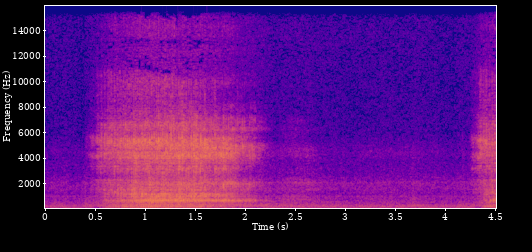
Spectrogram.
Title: Who snores?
